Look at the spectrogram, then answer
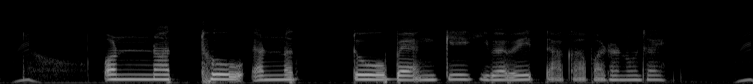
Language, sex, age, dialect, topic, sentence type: Bengali, female, 18-24, Rajbangshi, banking, question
